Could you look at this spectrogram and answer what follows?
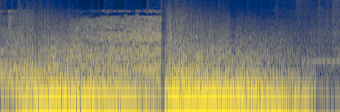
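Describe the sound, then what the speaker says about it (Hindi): Explosion from an army strike on a militant camp at Muridke, a loud, sustained roaring blast lasting several seconds with a brief dropout midway before it fades, with no talking. "वहां पर सेना ने स्ट्राइक करके इसे उड़ा दिया है"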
